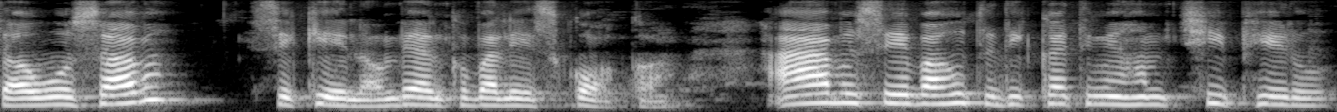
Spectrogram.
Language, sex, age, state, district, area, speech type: Maithili, female, 60+, Bihar, Muzaffarpur, urban, spontaneous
